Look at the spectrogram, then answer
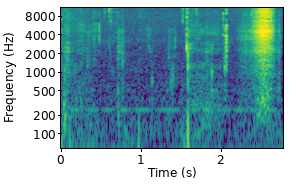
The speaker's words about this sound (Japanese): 飲み食いしながらなのでマイクテストも含んでるんで、なんか咀嚼音とか苦手な人は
